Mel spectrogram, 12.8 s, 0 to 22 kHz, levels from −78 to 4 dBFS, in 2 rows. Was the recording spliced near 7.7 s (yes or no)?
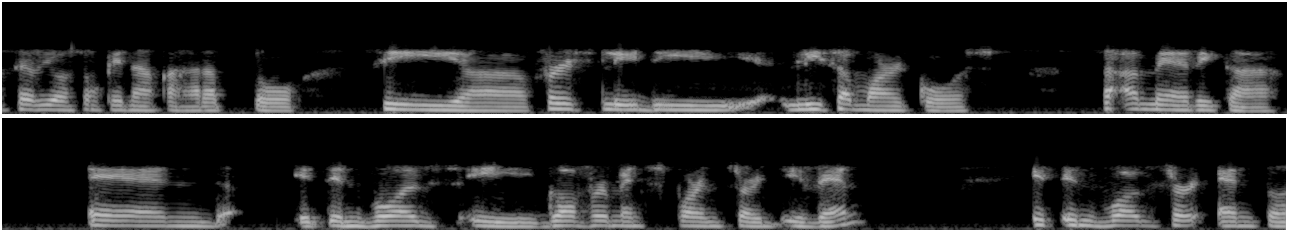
yes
